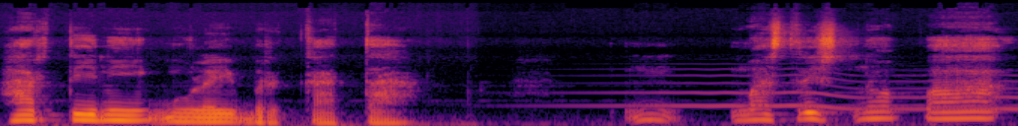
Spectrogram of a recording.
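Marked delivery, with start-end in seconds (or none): 3.1-5.0 slow, soft, high tearful answer; sobbing, stammering. A narrator's reading. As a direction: falter through tears, barely getting it out. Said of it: "Dengan tangis yang terisak dan terbata-bata".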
